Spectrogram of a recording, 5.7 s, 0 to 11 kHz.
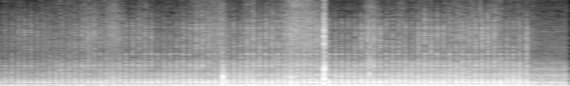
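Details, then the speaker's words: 2004 Saab 9-3 2.0T Vector convertible automatic, air conditioning running: fast steady clicking about three a second over blower hum, louder at higher fan speed, then stops; mechanic-diagnosed jamming heater recirculation flap. "now you should be able to hear a bit of clicking going on there it's louder if we go up so you can hear that it does stop it doesn't go on forever that is the recirculation flap which we've had diagnosed by our mechanics"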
